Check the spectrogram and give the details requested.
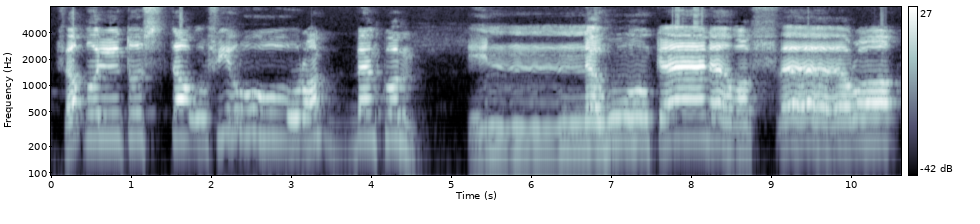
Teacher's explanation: نون مشدد پر غنہ کریں گے۔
